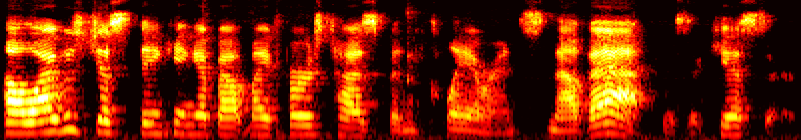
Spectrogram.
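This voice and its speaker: A woman's voice: mid-range voice, big pitch swings, brisk, bright, forceful tone, poor audio. A woman playing a chatty, wry household maid in a 1940s-style radio comedy.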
